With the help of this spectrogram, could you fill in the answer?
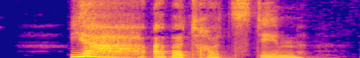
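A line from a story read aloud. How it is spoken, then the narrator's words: Soft sigh. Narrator (German): seufzte leise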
